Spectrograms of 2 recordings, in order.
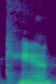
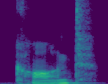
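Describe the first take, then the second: First: It is said with an American-sounding vowel. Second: It is said with a typical British vowel. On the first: This is how the actress says it. The speaker calls it wrong. "she says like it can't" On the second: This is the usual English pronunciation. The speaker calls it right. "instead of can't"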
